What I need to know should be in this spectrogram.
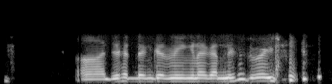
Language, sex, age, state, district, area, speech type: Dogri, male, 30-45, Jammu and Kashmir, Udhampur, urban, conversation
